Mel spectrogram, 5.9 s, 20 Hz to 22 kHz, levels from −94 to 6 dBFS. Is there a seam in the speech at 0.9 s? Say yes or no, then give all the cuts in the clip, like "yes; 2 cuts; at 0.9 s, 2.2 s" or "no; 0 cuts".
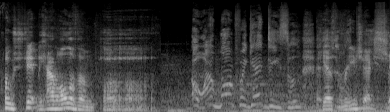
no; 1 cut; at 2.4 s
